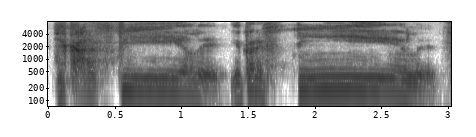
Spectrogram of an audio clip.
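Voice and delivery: high, insistent quote with a long "feel". Retold or imitated. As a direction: imitate his high voice, stretch "feel" longer the second time. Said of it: "what he always used to say was".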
